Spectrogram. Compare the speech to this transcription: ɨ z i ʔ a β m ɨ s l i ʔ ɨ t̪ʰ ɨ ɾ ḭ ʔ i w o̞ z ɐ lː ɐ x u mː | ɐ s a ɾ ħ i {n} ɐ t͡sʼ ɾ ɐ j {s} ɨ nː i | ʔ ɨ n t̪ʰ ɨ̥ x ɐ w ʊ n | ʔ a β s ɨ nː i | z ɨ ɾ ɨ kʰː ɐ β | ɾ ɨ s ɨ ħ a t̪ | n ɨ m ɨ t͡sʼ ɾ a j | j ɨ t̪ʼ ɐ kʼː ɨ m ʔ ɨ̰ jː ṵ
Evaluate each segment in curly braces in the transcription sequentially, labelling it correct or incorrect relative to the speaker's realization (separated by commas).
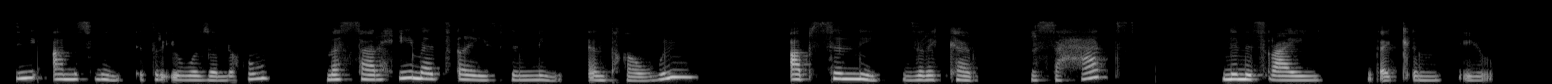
incorrect, correct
